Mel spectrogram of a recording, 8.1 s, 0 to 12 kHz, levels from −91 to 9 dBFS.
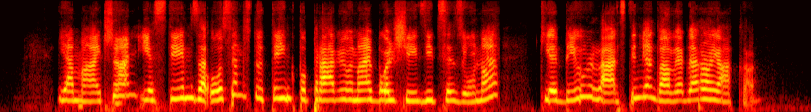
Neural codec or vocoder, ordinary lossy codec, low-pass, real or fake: codec, 24 kHz, 1.5 kbps, HILCodec; Opus, 16 kbps; 10.8 kHz; fake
